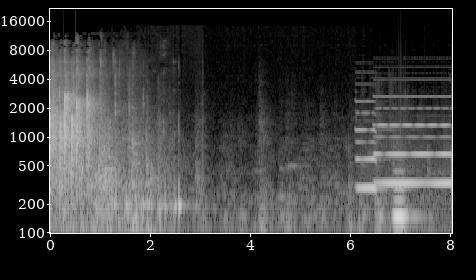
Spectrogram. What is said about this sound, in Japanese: 皆さんもう一度拍手を持って祝福してください。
